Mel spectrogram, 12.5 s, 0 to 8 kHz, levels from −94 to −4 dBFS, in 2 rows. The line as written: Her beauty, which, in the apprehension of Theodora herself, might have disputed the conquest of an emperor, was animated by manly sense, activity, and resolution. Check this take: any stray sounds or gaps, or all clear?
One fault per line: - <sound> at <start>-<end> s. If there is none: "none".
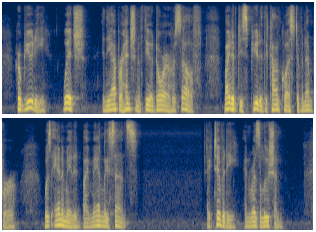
none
